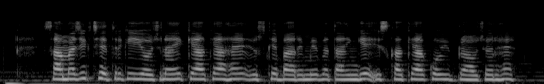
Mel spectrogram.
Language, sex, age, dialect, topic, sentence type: Hindi, female, 25-30, Garhwali, banking, question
